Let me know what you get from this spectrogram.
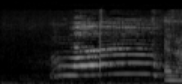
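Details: Domestic cat giving one clear, steady meow, about a second long, that rises slightly at the start and ends with a brief clipped note.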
